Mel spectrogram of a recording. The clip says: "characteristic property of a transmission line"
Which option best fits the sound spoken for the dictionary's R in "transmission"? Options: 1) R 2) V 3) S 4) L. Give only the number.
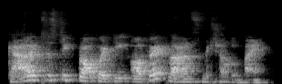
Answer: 4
